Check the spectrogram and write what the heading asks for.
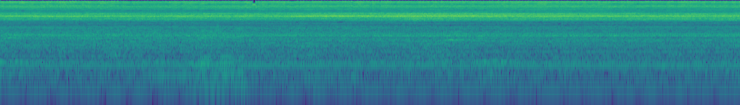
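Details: Nebulizer compressor running during an inhalation treatment at a clinic for breathlessness caused by coughing: steady mechanical whirring hum with faint voices in the room.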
